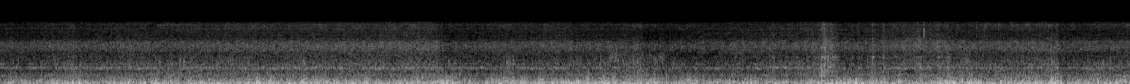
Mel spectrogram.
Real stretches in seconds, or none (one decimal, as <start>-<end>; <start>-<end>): 4.8-6.4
